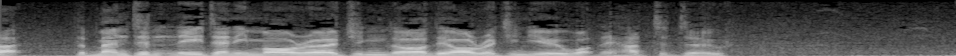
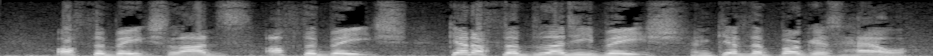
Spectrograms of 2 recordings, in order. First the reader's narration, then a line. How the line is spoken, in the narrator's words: Captain Chambers was shouting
